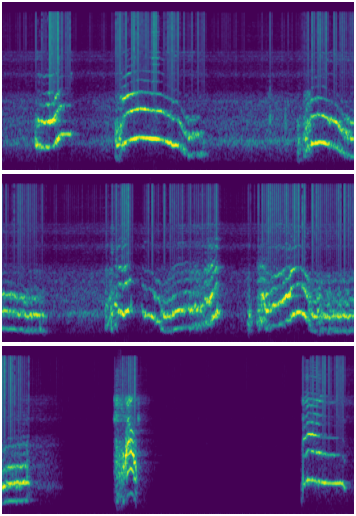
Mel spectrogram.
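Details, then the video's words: Kittens giving a run of about eight loud, arched meows, each rising then dropping in pitch with strong harmonics, some drawn out and wavering, with short pauses between and two isolated calls near the end. "Sounds of amazing kittens!"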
